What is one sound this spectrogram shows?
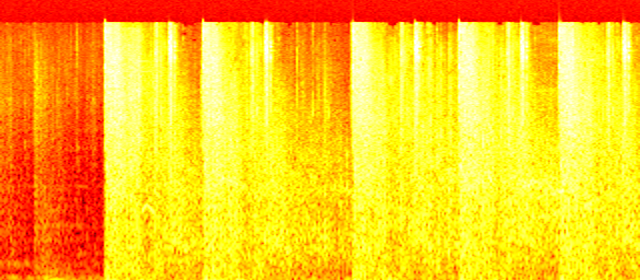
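A man talks into a microphone with animation.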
